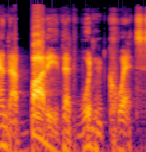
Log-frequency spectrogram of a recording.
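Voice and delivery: loud, creaky, raspy voice. Describing a comic's final panel, reading Aunt Gussie's line in the Aunt Gussie voice. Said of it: "I don't know why I started doing that voice".

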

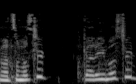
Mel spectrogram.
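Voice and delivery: goofy, silly cartoon talking-giraffe voice. Voicing the character the other speaker just described: funny talking giraffe voice. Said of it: "a funny talking giraffe".

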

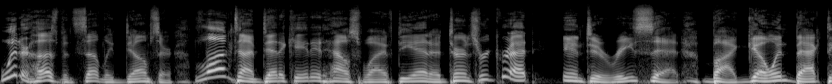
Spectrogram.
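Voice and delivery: obnoxious studio executive voice, slick marketing-pitch delivery. Showing how this text must be read, like an asshole studio executive. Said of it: "you have to read it like a like an asshole studio executive".

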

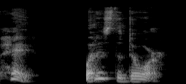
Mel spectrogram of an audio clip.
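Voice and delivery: caring, kindly, compassionate, sympathetic voice. Playing a character who asks another character a question: compassionate. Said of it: "as compassionately as Dilly can".

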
